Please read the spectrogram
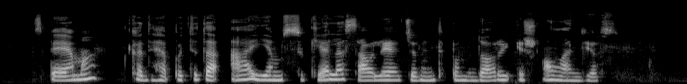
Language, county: Lithuanian, Vilnius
